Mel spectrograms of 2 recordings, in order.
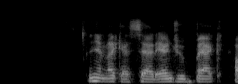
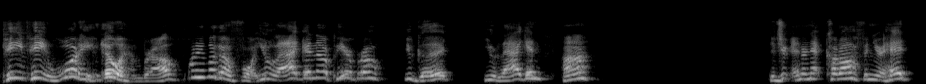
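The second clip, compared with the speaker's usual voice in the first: mock-concerned ribbing, higher; teasing; 6 semitones higher than usual. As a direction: needle him like a buddy roasting him. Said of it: "I'd be like".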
